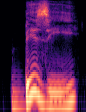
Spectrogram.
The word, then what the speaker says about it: busy: is the spelling from one dialect but the pronunciation busy is from another from the 13th century English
